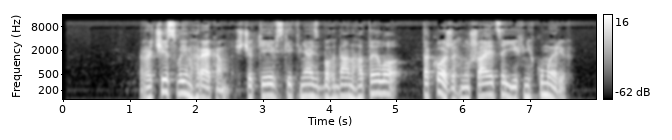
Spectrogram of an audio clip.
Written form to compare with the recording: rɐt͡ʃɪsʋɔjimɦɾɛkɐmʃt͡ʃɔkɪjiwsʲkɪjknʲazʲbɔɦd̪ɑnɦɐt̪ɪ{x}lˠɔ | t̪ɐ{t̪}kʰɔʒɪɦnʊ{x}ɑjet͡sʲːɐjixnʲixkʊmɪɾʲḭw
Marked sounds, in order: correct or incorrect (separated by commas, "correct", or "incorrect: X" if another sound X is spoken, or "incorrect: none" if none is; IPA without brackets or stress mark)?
incorrect: none, incorrect: none, incorrect: ʃ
